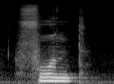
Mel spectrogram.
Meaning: 1. fund 2. foundation, trust 3. stock
- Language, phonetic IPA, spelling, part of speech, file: Ukrainian, [fɔnd], фонд, noun, Uk-фонд.ogg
